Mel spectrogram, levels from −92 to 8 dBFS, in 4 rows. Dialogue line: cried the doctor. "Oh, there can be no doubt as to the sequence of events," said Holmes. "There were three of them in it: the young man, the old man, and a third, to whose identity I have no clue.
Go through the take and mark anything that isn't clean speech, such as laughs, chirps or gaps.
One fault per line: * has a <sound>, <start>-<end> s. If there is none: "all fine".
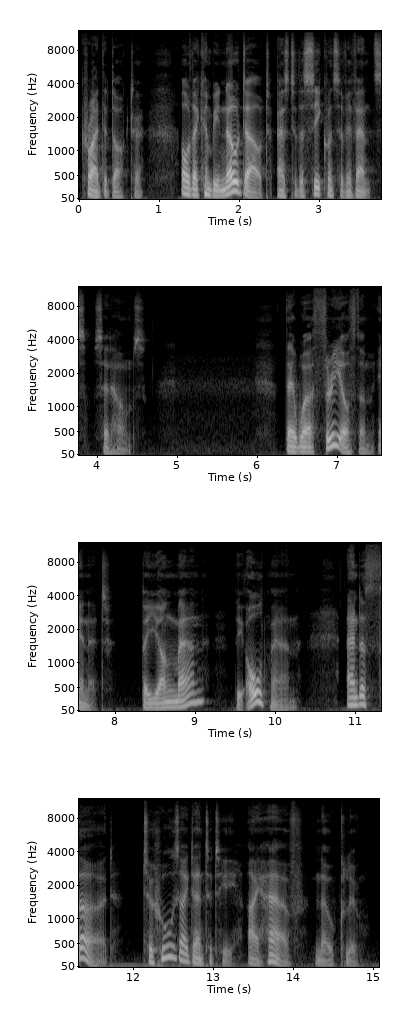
all fine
